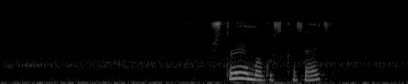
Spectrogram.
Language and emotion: Russian, neutral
